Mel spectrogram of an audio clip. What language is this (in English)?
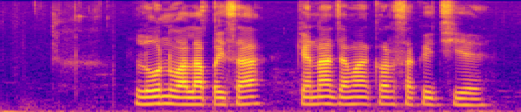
Maithili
